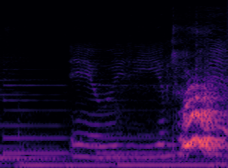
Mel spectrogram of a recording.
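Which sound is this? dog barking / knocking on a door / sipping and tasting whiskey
dog barking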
